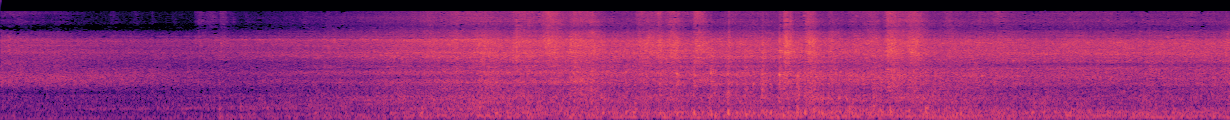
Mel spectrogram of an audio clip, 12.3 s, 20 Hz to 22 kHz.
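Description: Freight train of pressurised gas tank wagons, hauled by a class 140 electric locomotive, rolling past: a steady rumble of wheels on rail with clickety-clack, growing louder over the first several seconds as the wagons come close.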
